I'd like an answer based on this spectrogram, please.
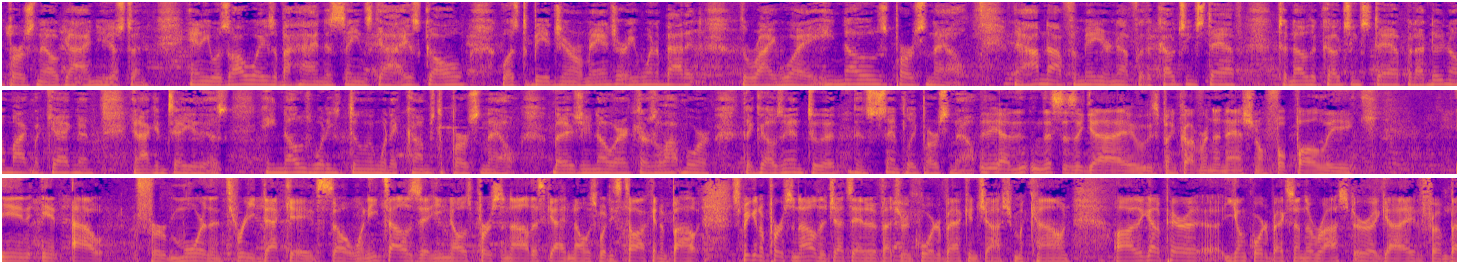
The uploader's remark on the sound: Live at the League Meetings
